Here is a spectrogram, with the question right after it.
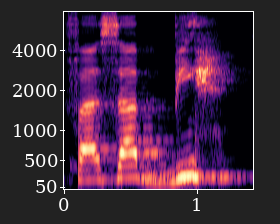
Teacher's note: سین سیٹی کو واضح کریں اور سین کو با کے ساتھ سختی سے ملائیں کیونکہ با پر تشدید ہے. فسبح، ہا کو حلق سے صاف نکالیں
